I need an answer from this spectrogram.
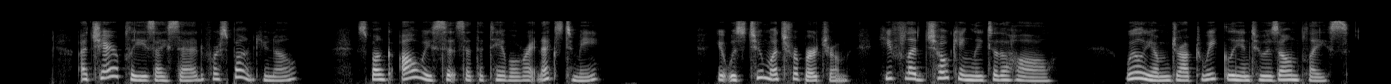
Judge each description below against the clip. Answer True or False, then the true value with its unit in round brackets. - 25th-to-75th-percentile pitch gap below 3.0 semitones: False (4.3 semitones)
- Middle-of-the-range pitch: False (205 Hz)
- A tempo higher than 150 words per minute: True (165 wpm)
